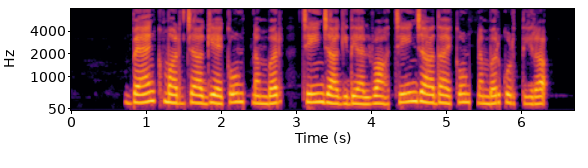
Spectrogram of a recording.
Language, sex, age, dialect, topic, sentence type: Kannada, female, 36-40, Coastal/Dakshin, banking, question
